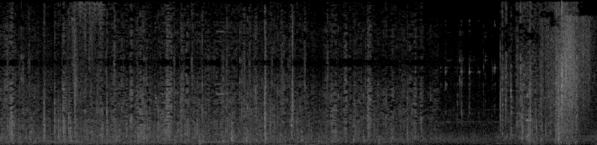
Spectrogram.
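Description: Horse hooves clop steadily.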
